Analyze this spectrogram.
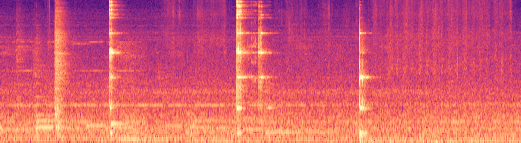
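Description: Small metal utensils clinking against a glass mixing bowl: four sharp clinks with a brief high ring. One comes about two seconds in, a quick pair near the middle, and one about seven seconds in.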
